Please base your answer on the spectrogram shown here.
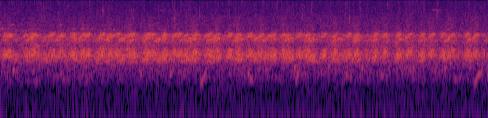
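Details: Frogs calling beside a river: a dense, continuous chorus of rapid pulsed trilling, steady and unbroken, forming a shimmering wall of sound with many overlapping callers.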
